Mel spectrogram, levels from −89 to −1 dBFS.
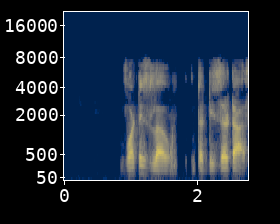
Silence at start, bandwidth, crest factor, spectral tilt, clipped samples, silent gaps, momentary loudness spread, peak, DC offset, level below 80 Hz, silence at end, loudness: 0.9 s; 8.2 kHz; 20 dB; -1.5 dB/octave; under 0.1%; none; 11 LU; -8 dBFS; under 0.1%; -76 dBFS; 0 s; -25 LUFS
